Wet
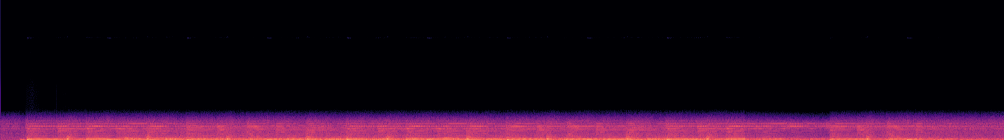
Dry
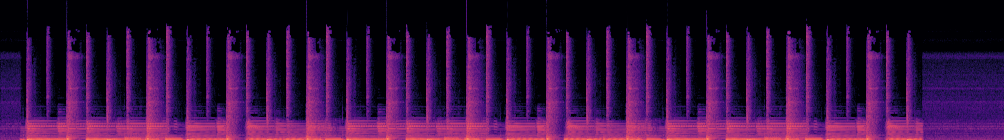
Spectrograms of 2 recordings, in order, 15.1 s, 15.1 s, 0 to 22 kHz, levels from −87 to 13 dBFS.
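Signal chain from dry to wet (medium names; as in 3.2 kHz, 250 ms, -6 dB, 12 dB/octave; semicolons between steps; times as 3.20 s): one-bit delta coder 16 kbps, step -30 dBFS; 11.16–12.44 s: Butterworth band-pass 2.4 kHz, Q 3.1; echo that smears into a reverb 482 ms, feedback 70%, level -5.5 dB; trim +3 dB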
